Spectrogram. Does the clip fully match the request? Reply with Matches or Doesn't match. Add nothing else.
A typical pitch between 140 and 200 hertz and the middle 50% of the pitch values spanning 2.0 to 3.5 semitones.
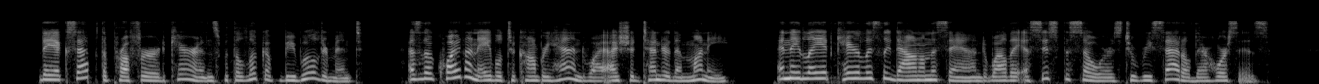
Doesn't match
